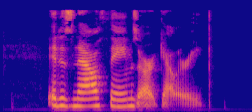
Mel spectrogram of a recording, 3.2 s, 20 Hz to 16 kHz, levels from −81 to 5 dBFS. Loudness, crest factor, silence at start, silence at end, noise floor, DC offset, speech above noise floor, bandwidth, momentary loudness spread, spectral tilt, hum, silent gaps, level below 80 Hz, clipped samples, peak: -19 LUFS; 22 dB; 0.6 s; 0.65 s; -61 dBFS; under 0.1%; 41 dB; 11.5 kHz; 15 LU; -2 dB/octave; none; none; -72 dBFS; under 0.1%; 0 dBFS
